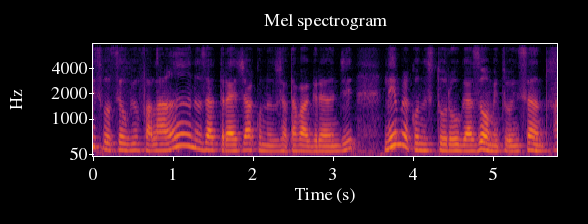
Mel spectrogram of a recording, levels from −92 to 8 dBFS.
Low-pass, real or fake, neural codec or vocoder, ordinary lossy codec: 7.2 kHz; fake; codec, 16 kHz in and 24 kHz out, 1 kbps, XY-Tokenizer; none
